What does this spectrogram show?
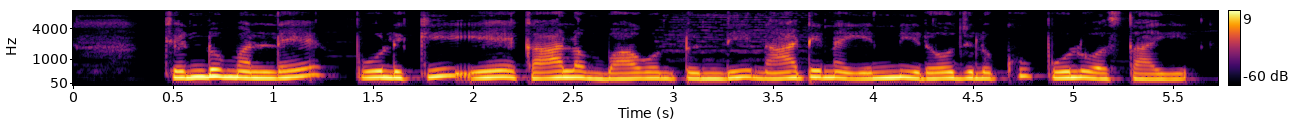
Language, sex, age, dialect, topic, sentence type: Telugu, female, 25-30, Southern, agriculture, question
